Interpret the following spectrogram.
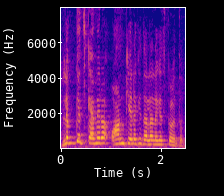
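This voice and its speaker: A woman's voice: high voice, moderate pace, soft background music. A woman vlogger talking to her pet cats at home, scolding and coaxing them like children while chopping vegetables.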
